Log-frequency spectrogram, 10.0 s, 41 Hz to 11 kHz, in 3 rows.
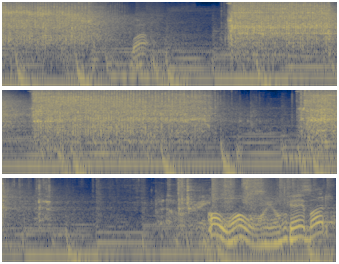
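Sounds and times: impact wrench hammering: 0:02.2 - 0:07.3.

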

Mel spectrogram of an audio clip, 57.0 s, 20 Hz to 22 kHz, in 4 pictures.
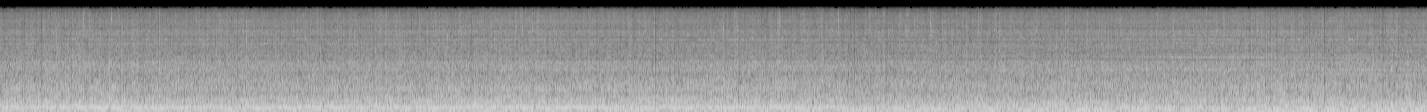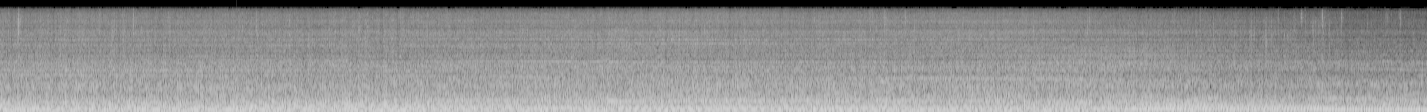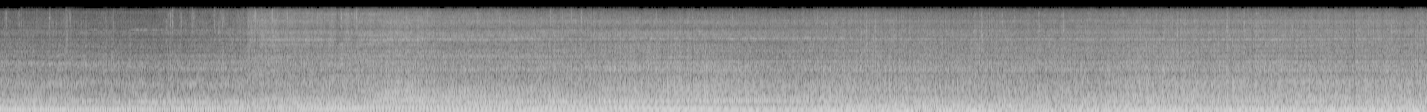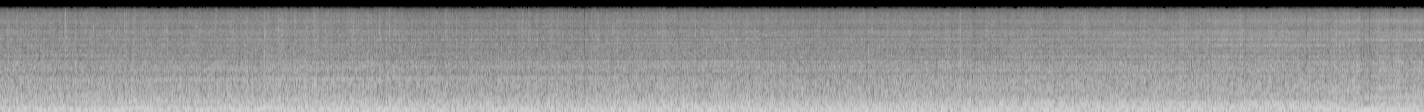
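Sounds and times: scooter engine and exhaust: 0:00.0 - 0:57.0
wind and road noise: 0:00.0 - 0:57.0.

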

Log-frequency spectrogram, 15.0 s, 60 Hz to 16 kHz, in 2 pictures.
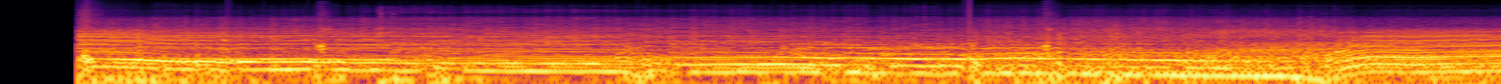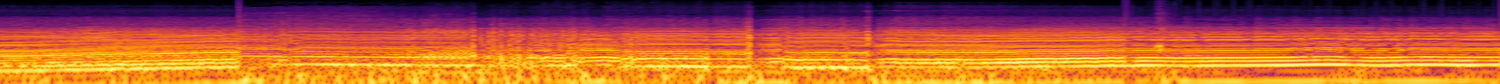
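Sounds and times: motorcycle engine accelerating: 0:00.4 - 0:15.0.

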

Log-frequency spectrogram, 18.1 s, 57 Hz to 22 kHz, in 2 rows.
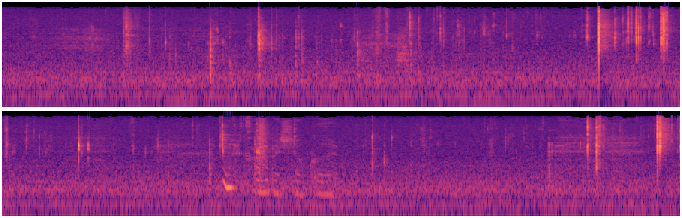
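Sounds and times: crab shells cracking: 0:01.9 - 0:04.7, 0:05.4 - 0:11.2, 0:16.7 - 0:18.0
chewing: 0:02.0 - 0:11.7, 0:13.8 - 0:18.0.

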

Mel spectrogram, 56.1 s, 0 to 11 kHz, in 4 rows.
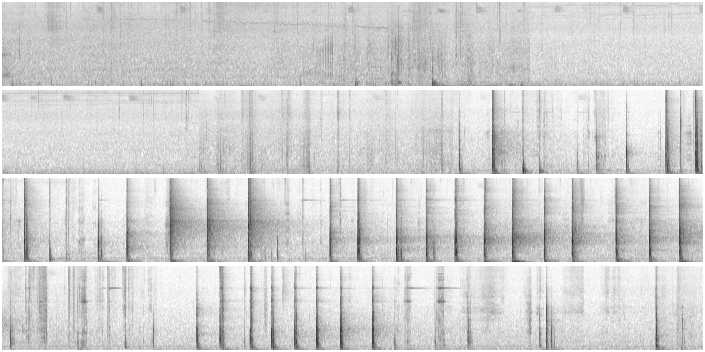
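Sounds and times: hatchet splitting wood: 0:03.2 - 0:10.9, 0:23.8 - 0:24.9, 0:25.9 - 0:45.2, 0:45.9 - 0:51.0, 0:55.1 - 0:55.4.

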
